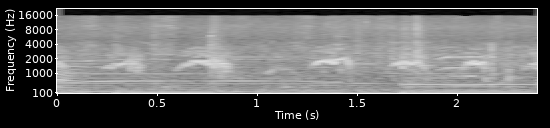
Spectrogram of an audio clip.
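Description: Farmyard fowl calling in a quick run of short, repeated calls, about three or four a second, over a steady held tone.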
